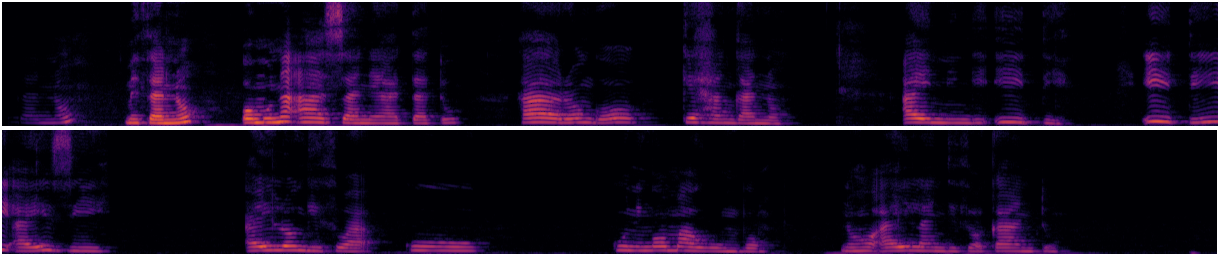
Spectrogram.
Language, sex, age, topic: Oshiwambo, female, 18-24, finance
